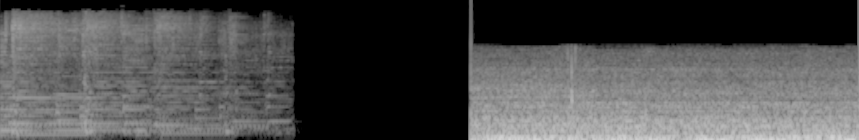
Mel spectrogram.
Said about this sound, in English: Apologies for the car engine in the background. It all adds to the ambiance. We were interviewing on the fly.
